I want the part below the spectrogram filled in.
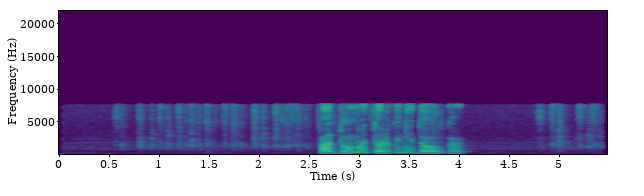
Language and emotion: Russian, neutral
